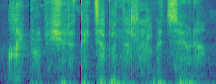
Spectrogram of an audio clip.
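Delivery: fast ashamed whisper. Real, not acted. Admitting to viewers he missed it, whispering. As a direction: whisper it quickly to yourself. Aside after missing obvious clue.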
